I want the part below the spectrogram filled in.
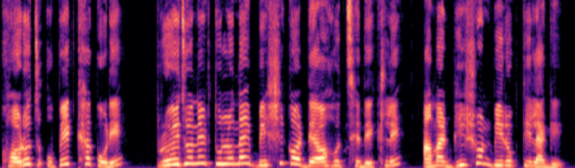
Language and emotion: Bengali, angry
